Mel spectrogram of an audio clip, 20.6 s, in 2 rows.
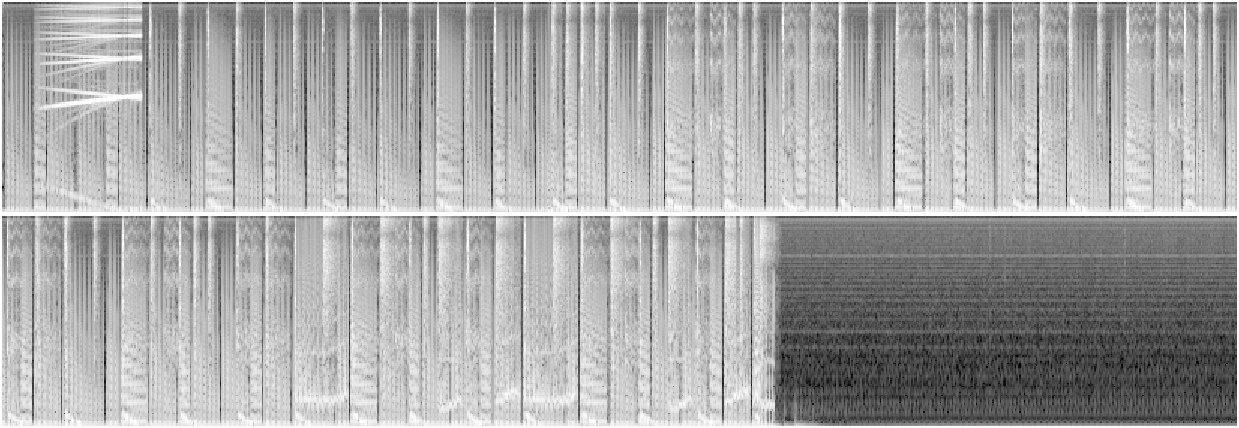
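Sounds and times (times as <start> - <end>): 
intro music on SID MOS6581R3 chip: 0.2 - 3.8, 4.5 - 16.7.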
